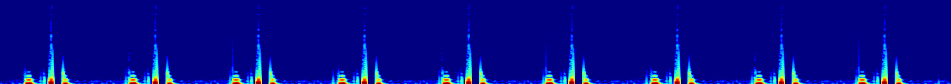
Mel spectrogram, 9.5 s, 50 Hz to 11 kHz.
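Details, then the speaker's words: Simulated heartbeat near 58 a minute, murmur removed: S1 followed by a distinct mid-systolic click of mitral valve prolapse; S1–click interval 140 ms standing, lengthening to 200 ms on squatting. "I will start in the standing position where the interval between S1 and the click is 140 milliseconds and then move to a squatting position where this interval is 200 milliseconds"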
